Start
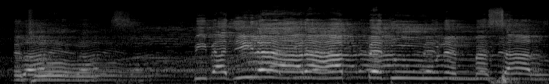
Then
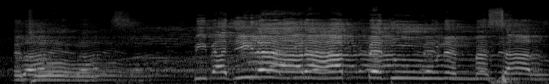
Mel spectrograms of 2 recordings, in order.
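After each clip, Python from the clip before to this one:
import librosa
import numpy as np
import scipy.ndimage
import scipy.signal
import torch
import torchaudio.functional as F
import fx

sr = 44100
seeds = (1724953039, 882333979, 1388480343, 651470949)

y = x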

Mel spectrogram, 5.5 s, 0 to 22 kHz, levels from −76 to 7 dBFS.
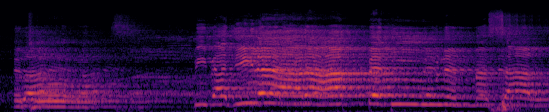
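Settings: y = fx.echo_thinned(x, sr, ms=75, feedback_pct=75, hz=180.0, wet_db=-9.0)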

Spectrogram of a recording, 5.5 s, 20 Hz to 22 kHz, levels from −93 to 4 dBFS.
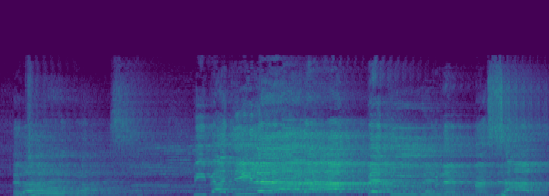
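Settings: y = fx.tone_stack(x, sr, knobs='5-5-5')
y = y * librosa.db_to_amplitude(4.0)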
